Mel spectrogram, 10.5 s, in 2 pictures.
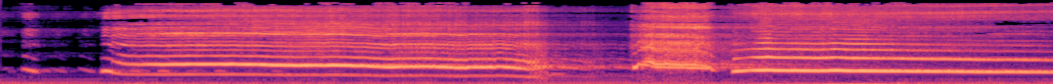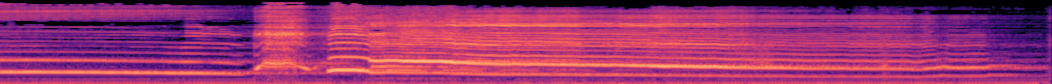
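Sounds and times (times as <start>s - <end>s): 
person crying: 0.6s - 10.5s.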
